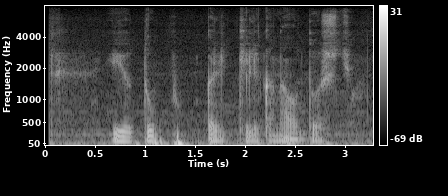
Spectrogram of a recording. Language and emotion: Russian, neutral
